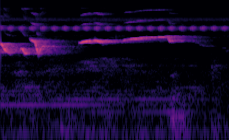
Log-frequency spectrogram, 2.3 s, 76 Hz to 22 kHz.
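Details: Predawn song of an Oriental magpie-robin in Sri Lanka at 4 am: a few quick slurred notes, then a long, clear whistle that slowly rises in pitch. A rhythmic high insect buzz continues throughout.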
